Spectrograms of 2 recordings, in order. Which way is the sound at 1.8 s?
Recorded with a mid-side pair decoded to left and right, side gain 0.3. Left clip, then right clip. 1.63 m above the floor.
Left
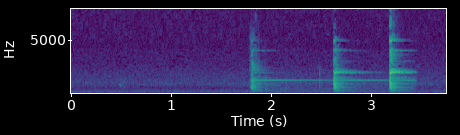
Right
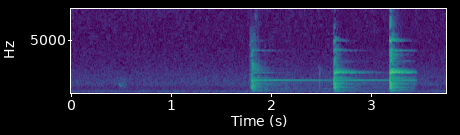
30° right.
